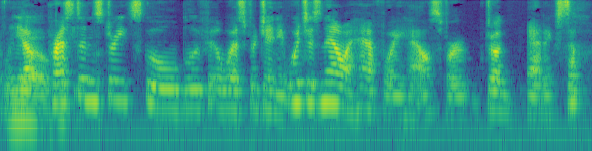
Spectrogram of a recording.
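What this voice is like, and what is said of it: West Virginia accent. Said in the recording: “That was in Bluefield, West Virginia... See, we know your accent.”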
